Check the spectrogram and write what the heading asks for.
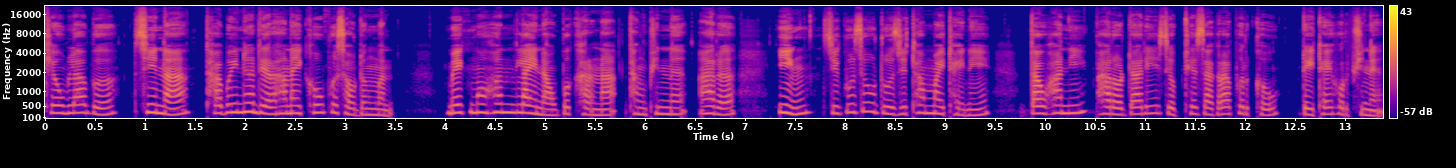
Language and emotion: Bodo, neutral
